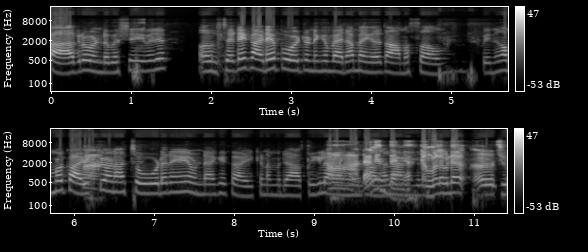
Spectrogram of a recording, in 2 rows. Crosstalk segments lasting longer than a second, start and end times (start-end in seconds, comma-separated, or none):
none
